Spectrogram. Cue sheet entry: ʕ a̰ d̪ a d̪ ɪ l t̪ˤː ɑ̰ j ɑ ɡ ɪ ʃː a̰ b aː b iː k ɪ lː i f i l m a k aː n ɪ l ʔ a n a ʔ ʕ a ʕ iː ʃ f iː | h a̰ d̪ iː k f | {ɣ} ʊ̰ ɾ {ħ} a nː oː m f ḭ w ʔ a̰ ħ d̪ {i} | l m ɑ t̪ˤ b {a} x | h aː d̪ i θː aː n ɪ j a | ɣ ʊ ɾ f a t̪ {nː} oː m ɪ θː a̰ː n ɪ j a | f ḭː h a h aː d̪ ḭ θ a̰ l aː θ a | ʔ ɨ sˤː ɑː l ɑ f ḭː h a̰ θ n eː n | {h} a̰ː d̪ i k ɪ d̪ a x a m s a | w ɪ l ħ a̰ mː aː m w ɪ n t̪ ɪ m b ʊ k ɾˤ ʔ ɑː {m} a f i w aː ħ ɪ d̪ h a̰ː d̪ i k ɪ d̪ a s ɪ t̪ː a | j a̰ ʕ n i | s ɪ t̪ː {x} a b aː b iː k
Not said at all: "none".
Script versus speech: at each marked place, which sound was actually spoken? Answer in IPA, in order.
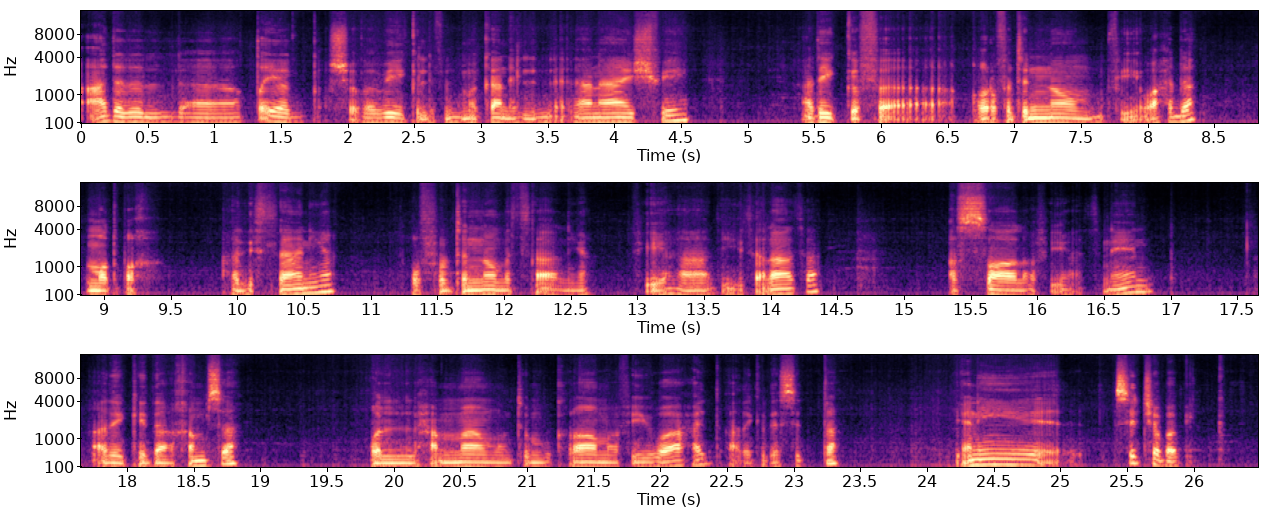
ɣ, f, a, ɑ, nː, h, m, ʃ

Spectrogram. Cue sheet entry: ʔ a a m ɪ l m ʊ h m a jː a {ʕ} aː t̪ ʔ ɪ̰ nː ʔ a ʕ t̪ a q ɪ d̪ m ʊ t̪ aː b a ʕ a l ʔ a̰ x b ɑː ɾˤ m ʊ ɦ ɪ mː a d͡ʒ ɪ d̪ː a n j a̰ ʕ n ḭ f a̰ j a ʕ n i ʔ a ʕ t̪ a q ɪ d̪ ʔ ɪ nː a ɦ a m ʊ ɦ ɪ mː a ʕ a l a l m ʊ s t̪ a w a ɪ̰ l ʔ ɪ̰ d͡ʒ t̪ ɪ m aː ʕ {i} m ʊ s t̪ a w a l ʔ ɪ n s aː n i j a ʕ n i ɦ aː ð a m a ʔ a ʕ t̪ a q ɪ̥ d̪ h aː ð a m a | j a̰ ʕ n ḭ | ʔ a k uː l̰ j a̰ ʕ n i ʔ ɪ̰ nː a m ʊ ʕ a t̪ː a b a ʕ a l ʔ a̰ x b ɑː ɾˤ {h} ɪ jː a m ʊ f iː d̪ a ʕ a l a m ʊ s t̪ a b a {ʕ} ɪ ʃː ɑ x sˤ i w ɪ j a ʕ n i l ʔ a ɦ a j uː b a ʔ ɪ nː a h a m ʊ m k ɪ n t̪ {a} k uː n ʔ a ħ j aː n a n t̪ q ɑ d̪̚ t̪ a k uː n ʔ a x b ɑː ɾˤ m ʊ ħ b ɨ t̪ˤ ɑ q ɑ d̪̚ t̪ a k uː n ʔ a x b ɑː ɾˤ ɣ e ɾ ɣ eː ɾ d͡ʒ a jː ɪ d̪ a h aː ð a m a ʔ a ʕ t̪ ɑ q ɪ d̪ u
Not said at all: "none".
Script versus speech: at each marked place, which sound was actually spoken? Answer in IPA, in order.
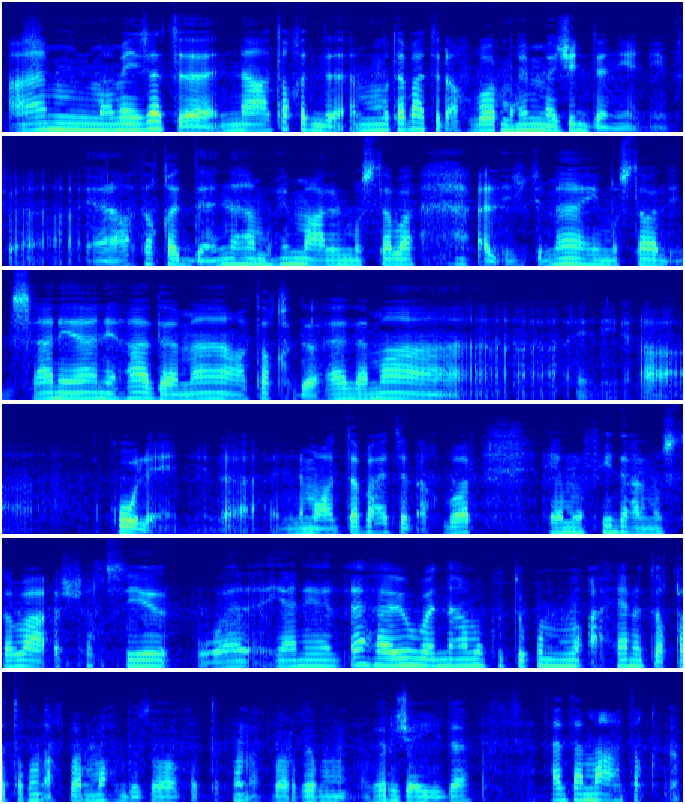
z, i, h, ʕ, a

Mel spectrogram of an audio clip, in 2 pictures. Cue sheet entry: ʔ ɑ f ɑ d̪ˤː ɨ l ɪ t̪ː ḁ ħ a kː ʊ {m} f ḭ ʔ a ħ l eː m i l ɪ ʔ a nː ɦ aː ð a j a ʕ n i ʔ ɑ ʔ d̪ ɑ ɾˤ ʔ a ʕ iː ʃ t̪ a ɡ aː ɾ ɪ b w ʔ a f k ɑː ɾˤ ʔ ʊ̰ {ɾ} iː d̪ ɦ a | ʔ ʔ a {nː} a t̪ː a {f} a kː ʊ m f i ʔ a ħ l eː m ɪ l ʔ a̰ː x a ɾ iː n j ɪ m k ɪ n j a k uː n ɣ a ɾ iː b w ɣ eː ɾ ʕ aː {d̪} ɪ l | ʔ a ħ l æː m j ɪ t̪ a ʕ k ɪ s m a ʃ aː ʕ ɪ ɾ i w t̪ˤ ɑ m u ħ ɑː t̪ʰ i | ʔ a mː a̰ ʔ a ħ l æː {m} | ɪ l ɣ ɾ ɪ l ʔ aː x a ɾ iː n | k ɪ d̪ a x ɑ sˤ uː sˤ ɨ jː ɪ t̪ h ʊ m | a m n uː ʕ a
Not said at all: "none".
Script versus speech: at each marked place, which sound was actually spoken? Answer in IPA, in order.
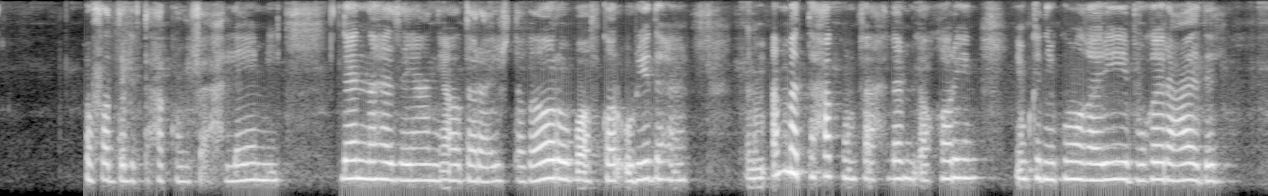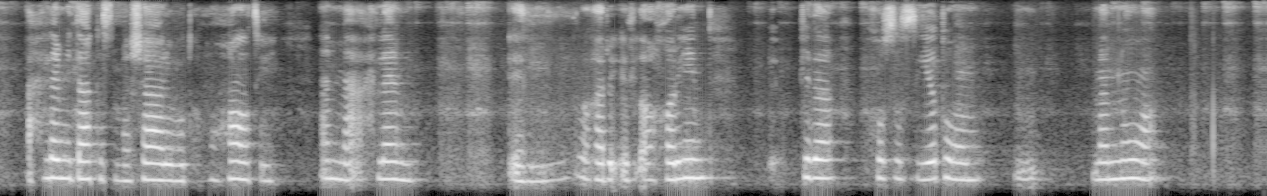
m, ɾ, mː, ħ, d̪, m

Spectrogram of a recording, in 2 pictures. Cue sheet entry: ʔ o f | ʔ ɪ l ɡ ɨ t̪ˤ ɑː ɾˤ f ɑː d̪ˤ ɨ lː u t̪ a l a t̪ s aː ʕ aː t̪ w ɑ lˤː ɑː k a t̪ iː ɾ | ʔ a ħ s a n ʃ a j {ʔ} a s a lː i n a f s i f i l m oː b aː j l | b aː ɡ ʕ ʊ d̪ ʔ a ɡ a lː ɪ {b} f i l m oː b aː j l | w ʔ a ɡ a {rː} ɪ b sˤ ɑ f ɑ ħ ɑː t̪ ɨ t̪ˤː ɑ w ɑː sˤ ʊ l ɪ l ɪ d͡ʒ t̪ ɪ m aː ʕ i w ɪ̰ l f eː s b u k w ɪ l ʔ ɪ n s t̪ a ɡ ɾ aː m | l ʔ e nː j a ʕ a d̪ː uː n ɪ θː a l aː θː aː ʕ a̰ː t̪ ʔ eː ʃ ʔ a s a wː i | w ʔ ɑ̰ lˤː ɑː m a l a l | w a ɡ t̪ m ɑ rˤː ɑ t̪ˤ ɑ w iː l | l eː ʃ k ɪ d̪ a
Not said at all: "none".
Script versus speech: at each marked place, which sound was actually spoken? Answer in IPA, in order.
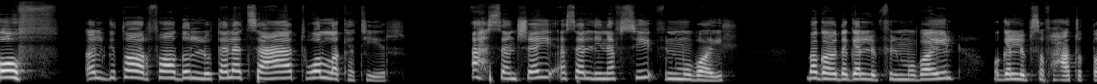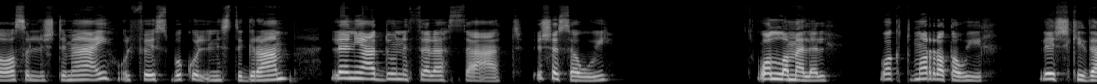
ʔ, b, lː

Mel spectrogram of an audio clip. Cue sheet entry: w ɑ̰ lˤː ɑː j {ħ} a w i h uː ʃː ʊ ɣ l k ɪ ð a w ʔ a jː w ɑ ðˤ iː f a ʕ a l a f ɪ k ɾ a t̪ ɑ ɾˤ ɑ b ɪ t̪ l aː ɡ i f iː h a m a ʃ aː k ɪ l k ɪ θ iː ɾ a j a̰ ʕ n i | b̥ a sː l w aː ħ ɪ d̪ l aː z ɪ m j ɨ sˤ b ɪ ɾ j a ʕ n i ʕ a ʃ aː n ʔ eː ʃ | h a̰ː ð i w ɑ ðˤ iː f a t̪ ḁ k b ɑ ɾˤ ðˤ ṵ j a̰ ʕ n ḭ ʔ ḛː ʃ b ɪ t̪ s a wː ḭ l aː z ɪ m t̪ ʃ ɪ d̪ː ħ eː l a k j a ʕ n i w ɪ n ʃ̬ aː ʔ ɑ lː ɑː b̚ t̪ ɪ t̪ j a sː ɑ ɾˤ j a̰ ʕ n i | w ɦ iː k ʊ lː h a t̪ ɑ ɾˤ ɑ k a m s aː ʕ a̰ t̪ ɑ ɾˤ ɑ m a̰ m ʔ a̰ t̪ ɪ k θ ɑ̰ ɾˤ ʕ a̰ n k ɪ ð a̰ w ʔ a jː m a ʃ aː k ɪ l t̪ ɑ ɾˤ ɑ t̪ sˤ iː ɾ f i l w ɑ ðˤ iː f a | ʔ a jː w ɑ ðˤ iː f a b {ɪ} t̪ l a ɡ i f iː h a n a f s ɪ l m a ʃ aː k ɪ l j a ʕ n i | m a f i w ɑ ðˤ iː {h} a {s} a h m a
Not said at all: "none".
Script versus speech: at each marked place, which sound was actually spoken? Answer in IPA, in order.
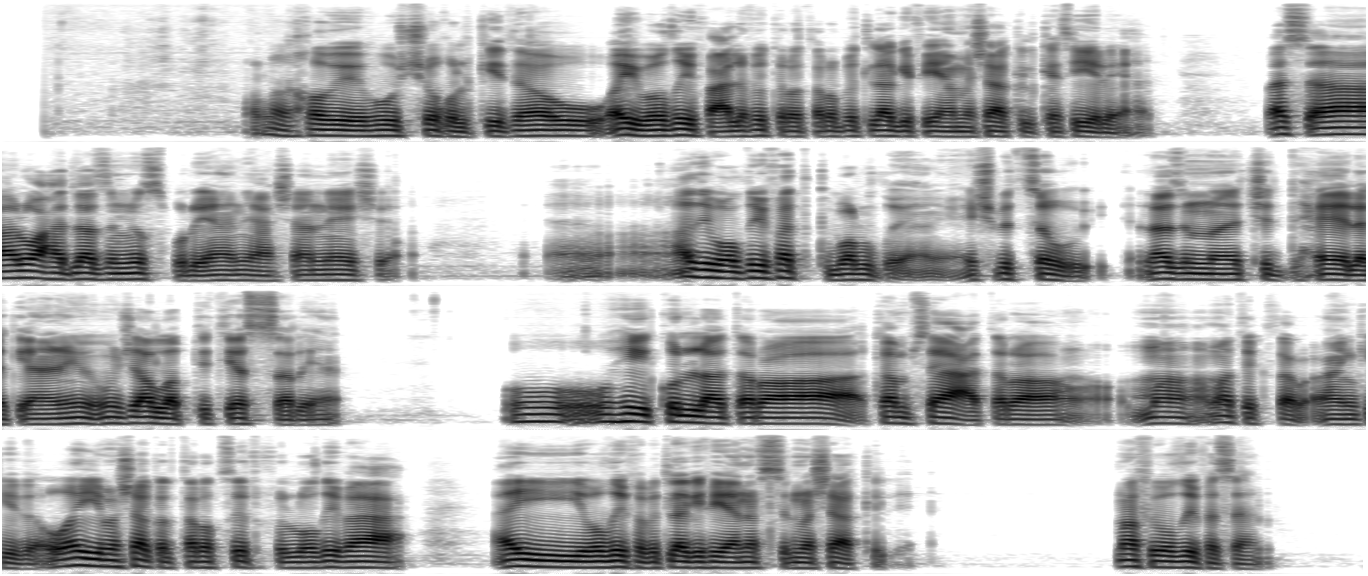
x, ɪ, f, s

